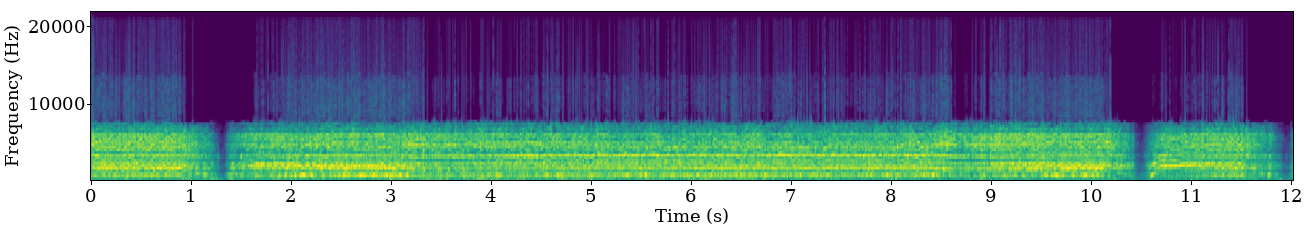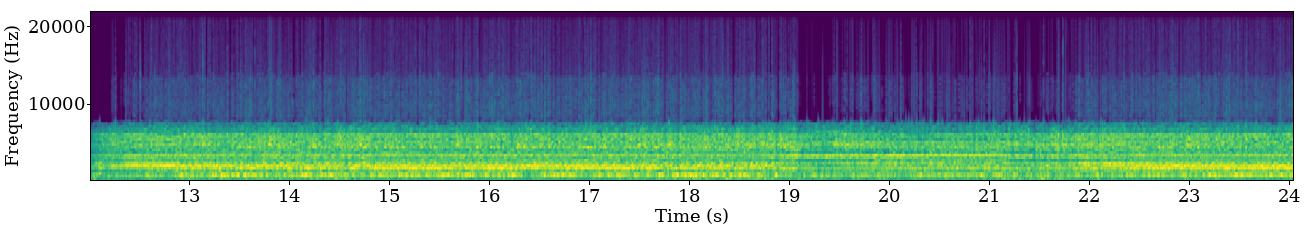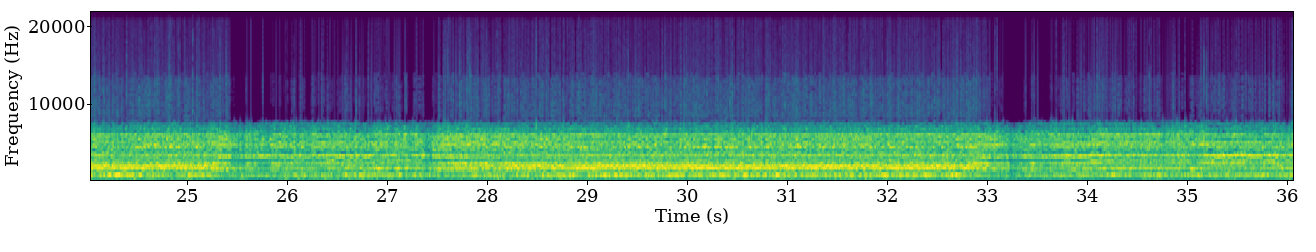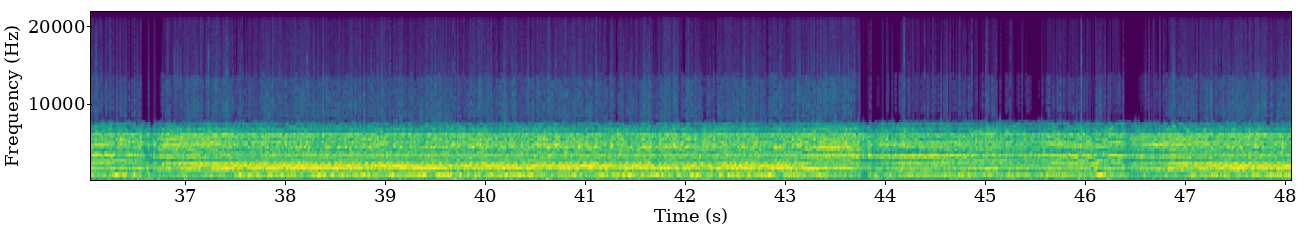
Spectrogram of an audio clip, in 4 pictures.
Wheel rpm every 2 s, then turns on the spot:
150, 210, 210, 210, 210, 130, 180, 210, 210, 210, 210, 210, 210, 220, 210, 210, 210, 220, 220, 210, 210, 220, 220, 210.
none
